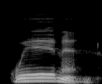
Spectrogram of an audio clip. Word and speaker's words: women: the plural form women women use a short I sound like this is for both syllables women women so it's correct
